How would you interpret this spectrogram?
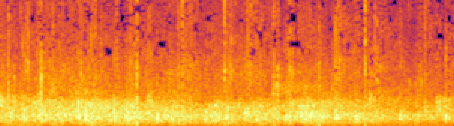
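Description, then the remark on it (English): A round of applause from a standing crowd congratulating second graders who received their sacrament: dense, steady clapping that stays loud and even for a few seconds, a bright crackling wash with no voices standing out. “Stand up, please, and turn around, and let us give them a round of applause.”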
